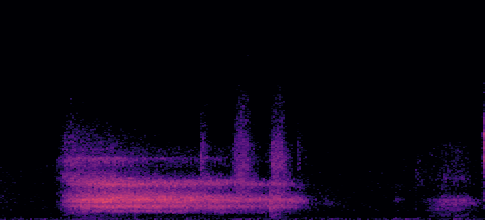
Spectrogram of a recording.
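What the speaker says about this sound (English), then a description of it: "Breathe in through your nose and out through your nose, rhythmically" Steady nasal breathing during a yoga flow session, a long audible inhale or exhale through the nose rising and fading over a few seconds, fairly close and soft with no talking.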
